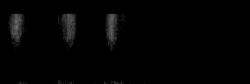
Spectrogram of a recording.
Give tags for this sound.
Game Spear Trap

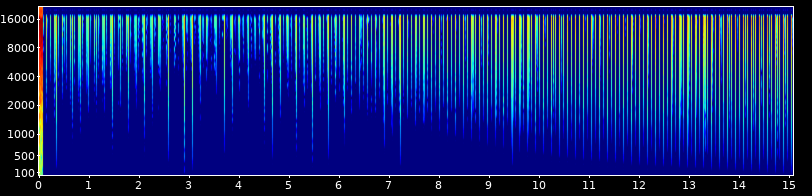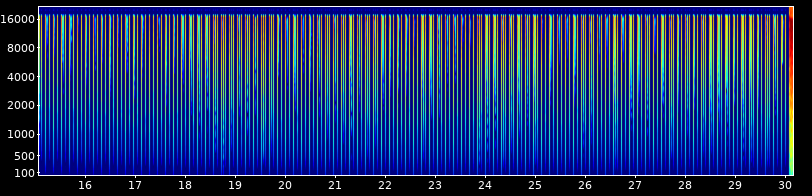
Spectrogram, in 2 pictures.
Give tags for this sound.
audacity beep data raw unsure

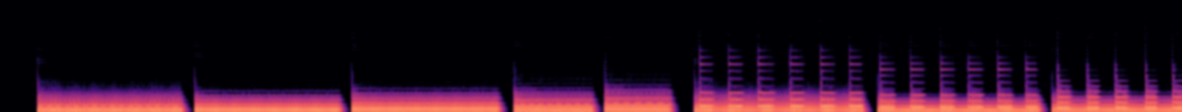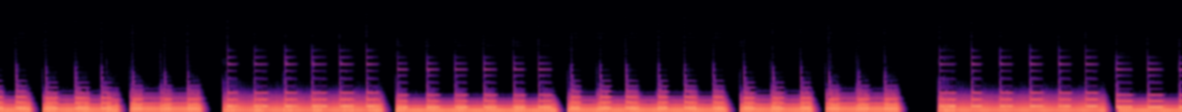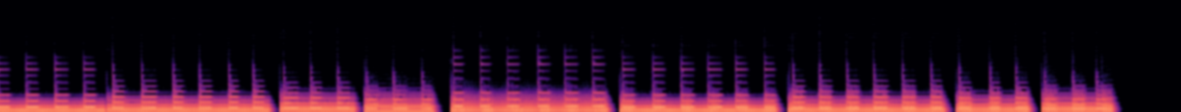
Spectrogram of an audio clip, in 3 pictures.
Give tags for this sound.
Game-Theme Game-Music Loop Music Bit-Game Melody

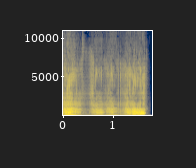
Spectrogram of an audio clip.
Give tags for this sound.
blowing passing razz Geschwindigkeit hastighed velocidad snelheid intestinal wind brzina gas raspberry Fart ferzan flatulence vitesse

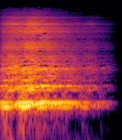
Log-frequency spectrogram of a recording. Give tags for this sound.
voice fx

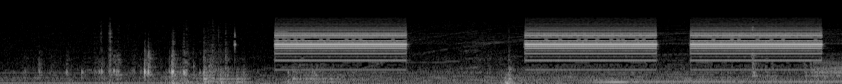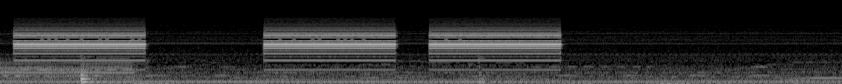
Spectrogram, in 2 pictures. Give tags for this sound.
angry noise speaker dell

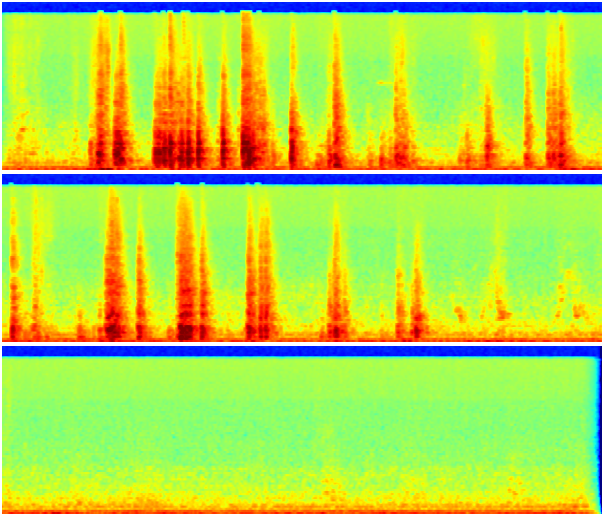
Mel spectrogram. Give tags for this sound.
away down

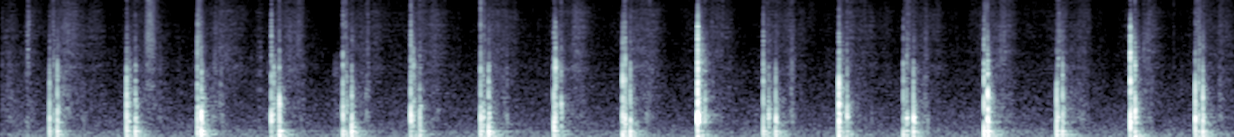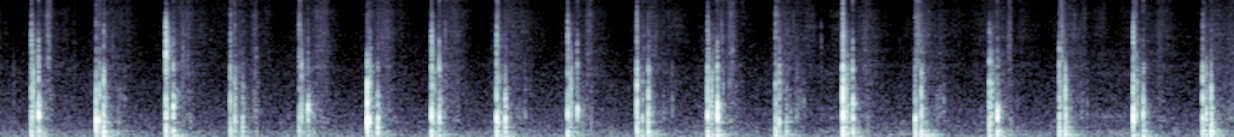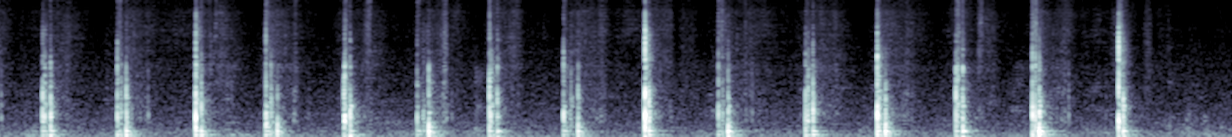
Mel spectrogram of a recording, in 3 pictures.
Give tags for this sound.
footsteps footstep steps

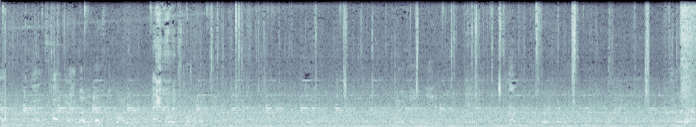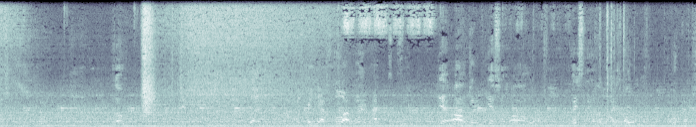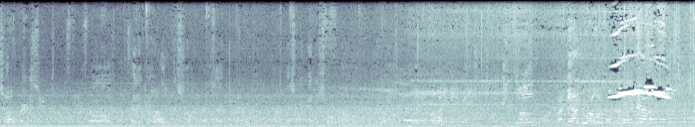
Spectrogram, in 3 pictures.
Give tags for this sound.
metro Station Field-Recording Train

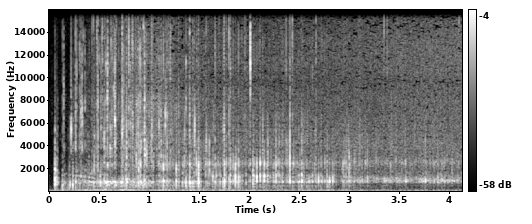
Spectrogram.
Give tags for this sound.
pouring soda

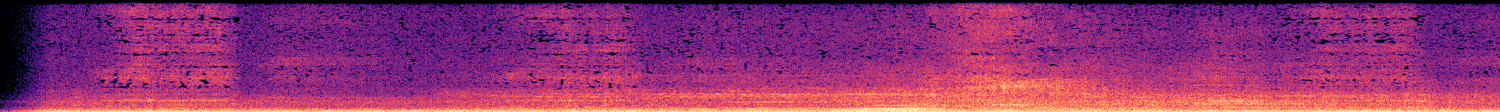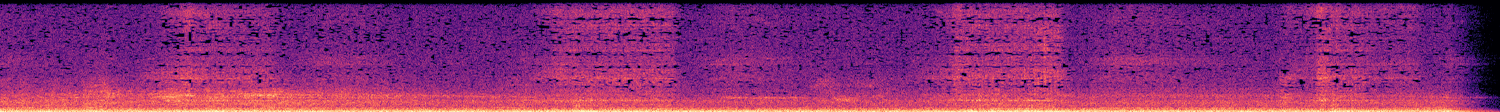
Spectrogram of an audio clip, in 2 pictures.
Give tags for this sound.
bed human field-recording traffic breath street engine street-noise

